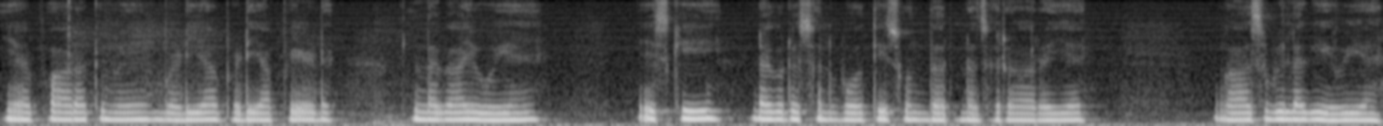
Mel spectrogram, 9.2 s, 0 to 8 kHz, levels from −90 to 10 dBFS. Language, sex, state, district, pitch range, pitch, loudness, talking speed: Hindi, male, Chhattisgarh, Korba, 160-175 Hz, 165 Hz, -13 LUFS, 145 wpm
